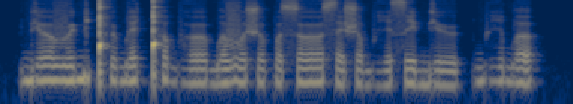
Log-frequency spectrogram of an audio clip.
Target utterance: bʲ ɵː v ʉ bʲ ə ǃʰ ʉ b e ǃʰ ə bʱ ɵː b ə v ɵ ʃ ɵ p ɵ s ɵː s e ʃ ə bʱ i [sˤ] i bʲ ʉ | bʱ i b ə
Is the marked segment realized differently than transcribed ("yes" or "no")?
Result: yes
